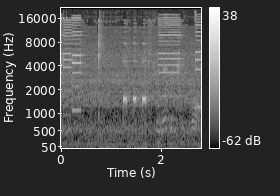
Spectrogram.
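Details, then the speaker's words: RC submarine pump motor that ran fine the day before: faint hum for a couple of seconds, then three quick high beeps as everything resets; owner suspects a component drawing too much current and resetting the receiver. "runs for a couple of seconds, and then everything resets. I didn't do anything to this since yesterday. I'm just testing it. Nothing's changed. So, it feels like maybe one of these components is drawing too much current and resetting the receiver,"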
